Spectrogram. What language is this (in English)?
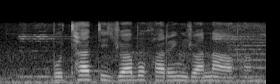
Tswana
